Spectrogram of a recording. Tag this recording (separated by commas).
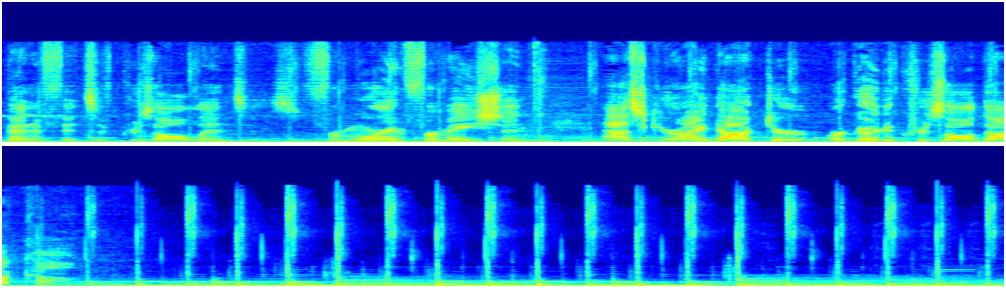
Speech, Music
